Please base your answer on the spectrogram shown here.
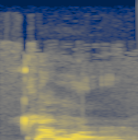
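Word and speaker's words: plumber: है वहां पे हम B को रखते हैं साइलेंट। ये बन जाएगा क्लाइम, क्लाइम, क्लाइंब नहीं, क्लाइम। प्लम्बर, प्लम्बर, प्लम्बर नहीं, प्लम्बर।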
